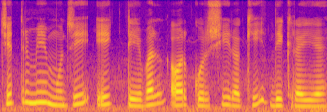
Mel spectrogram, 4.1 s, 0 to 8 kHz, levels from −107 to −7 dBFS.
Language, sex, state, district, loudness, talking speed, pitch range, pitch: Hindi, female, Madhya Pradesh, Katni, -18 LUFS, 160 wpm, 175-230 Hz, 195 Hz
